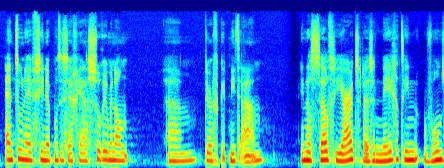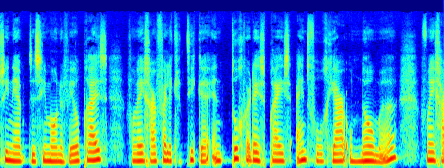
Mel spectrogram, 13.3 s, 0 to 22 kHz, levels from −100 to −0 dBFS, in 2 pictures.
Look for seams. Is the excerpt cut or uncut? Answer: uncut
